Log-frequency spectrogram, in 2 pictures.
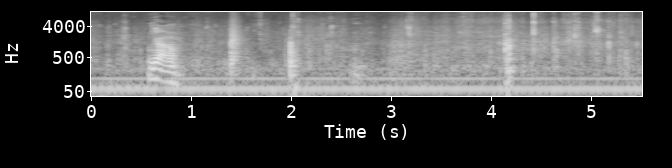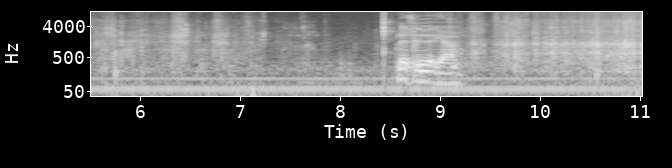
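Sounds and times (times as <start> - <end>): chewing fried chicken: 1.0 - 8.6
cardboard box crackling: 9.3 - 11.0.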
